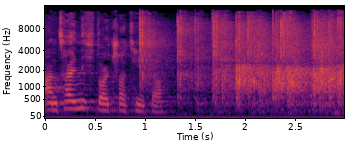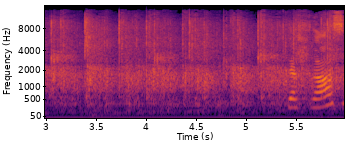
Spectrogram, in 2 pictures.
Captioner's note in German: Beifall AfD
